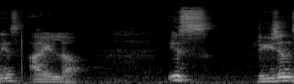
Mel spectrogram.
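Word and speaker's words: Islay: love which is written as ideal but the pronunciation is I love this region say aku one of the biggest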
